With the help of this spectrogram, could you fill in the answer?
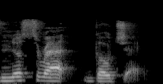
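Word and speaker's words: Nusret Gökçe: But when I looked up the pronunciation, it's Nusrat Goche.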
